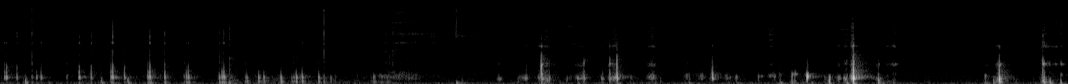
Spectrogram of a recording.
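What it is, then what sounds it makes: Wooden lidded jar. Long nails tap and scratch the wooden lid of a hollow, turned, light-colored wooden jar. Quick, irregular, dry knocks centered around 290 Hz alternate with a brief bright, hissy scratching stretch, with almost no ring after each tap.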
